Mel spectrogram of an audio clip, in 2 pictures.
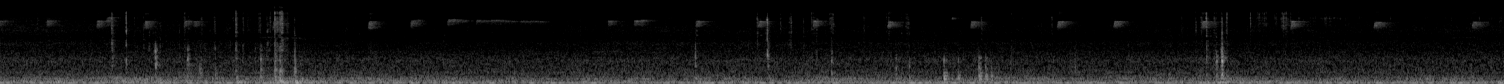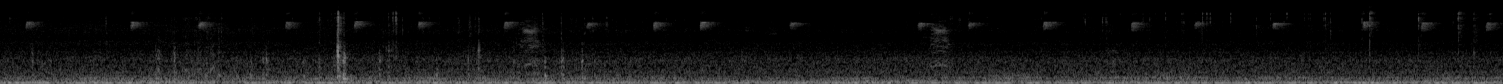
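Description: A small bird's short, high chip note repeated about twice a second over a steady low background rumble, with a few sharp clicks scattered through.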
